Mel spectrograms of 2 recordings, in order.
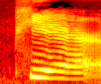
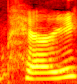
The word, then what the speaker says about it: Pierre: don't know what it is like pierre like i i feel like i have to say it with an accent because that name just sounds like it deserves a person with an accent to pronounce it but i just i can't imagine his name being perry cause no offense to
